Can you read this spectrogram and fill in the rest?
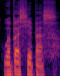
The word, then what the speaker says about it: Wapasiepas: enfin, l'absence de sens vous apaise, comme Ipapupapéis et Wapayepa. – Wapasiepas. – Ah, pardon. Wapasiepas. – On prononce le S.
